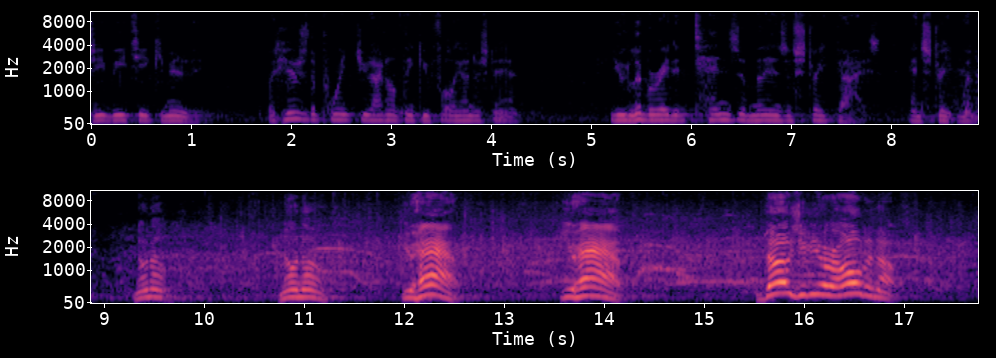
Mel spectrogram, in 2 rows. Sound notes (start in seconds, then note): 7.9 laughter and applause; 14.3 applause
